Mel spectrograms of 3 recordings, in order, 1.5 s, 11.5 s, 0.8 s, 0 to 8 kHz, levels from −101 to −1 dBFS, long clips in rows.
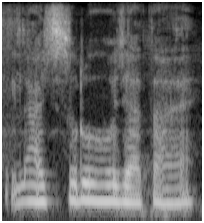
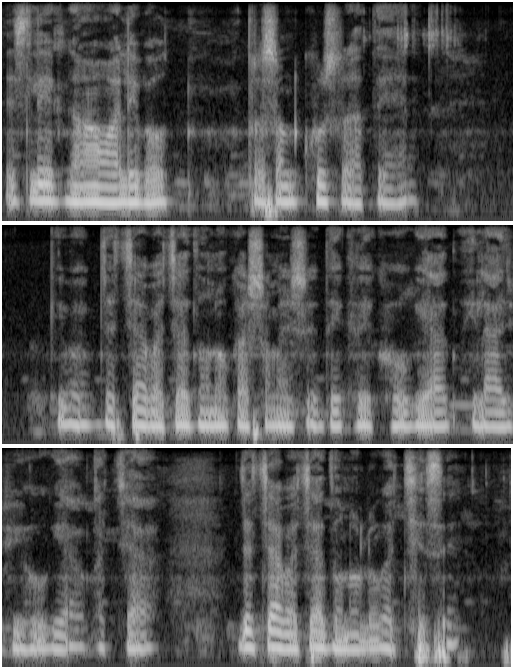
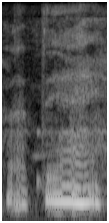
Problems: constant background noise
